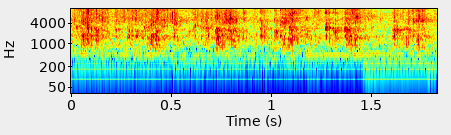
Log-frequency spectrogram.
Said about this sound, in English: We're gonna clap. Let's clap a little bit right there.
